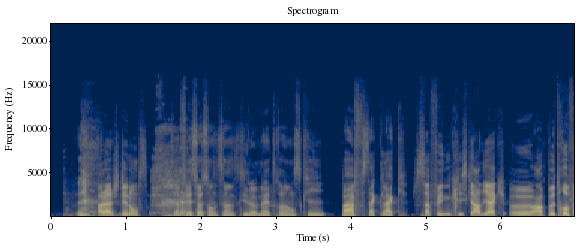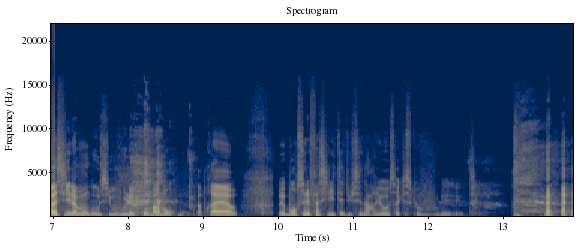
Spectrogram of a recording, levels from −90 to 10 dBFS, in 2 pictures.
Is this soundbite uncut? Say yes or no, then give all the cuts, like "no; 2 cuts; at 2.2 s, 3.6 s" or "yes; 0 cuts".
no; 2 cuts; at 3.8 s, 9.9 s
